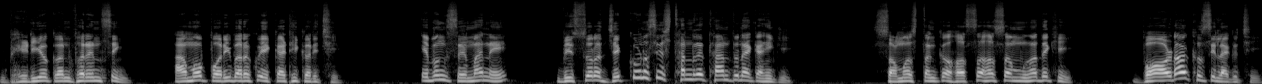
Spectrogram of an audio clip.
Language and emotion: Odia, happy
